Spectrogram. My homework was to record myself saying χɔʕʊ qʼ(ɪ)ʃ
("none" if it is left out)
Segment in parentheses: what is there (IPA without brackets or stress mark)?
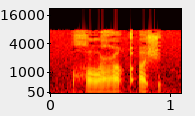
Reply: ə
